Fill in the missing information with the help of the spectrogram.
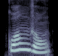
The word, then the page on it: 光荣: guāng róng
